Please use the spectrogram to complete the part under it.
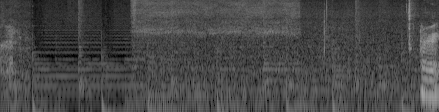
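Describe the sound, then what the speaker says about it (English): A Morphe Continuous Mist setting spray sprays in one steady hiss lasting over a second, close up, followed by quieter rustling and a faint voice in the background. "I like to take some setting mist just to melt everything in"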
